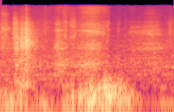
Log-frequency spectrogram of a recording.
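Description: A man breathing hard close to a handheld phone's microphone, with rumbling handling noise that peaks around a second in.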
